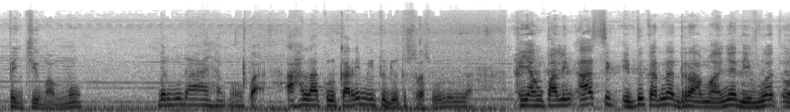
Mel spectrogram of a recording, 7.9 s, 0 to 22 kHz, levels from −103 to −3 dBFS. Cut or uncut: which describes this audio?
cut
